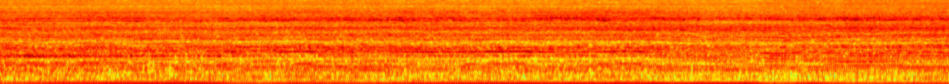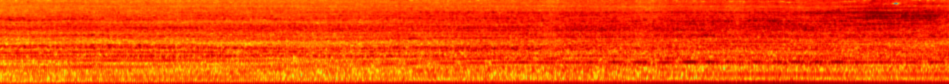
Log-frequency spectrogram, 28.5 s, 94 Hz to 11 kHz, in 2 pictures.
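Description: Hino 500 truck's diesel engine pulling at low revs up a steep hairpin climb, a steady low drone that grows a little louder as the truck comes close.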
